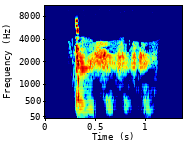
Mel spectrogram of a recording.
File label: Police Department Dispatch, scanner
